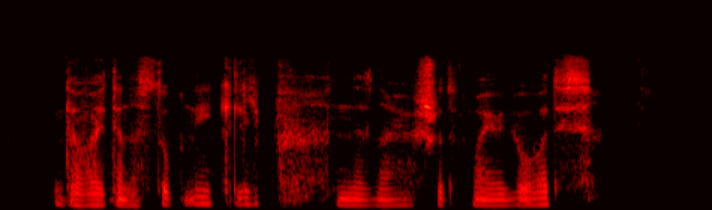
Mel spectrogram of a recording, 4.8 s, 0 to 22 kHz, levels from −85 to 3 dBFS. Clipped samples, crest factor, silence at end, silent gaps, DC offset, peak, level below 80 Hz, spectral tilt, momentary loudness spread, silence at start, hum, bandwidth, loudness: under 0.1%; 22 dB; 0.4 s; none; under 0.1%; -30 dBFS; -88 dBFS; -2.5 dB/octave; 10 LU; 0.35 s; none; 9 kHz; -49 LUFS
